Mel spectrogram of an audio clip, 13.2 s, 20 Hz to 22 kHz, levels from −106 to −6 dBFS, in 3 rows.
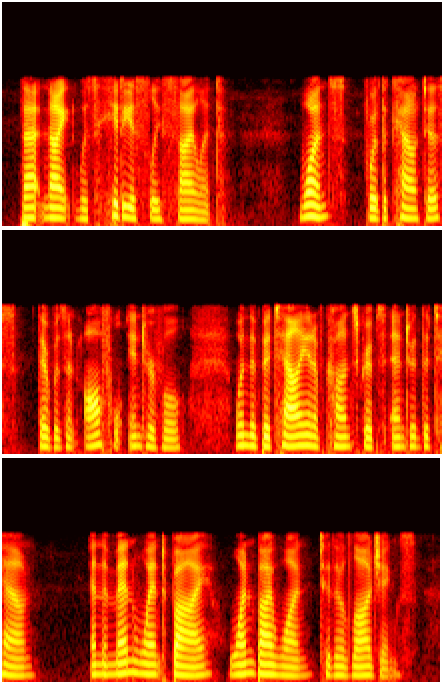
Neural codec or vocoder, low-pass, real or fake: none; 5.4 kHz; real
